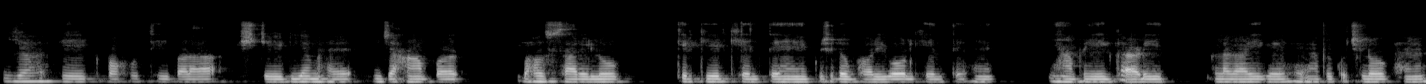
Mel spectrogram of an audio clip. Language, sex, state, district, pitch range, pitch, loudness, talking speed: Hindi, male, Bihar, Saran, 120-130 Hz, 125 Hz, -21 LUFS, 135 wpm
